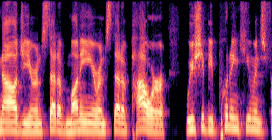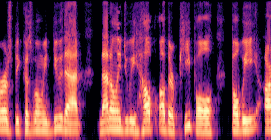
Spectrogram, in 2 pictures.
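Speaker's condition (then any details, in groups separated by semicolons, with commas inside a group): No condition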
